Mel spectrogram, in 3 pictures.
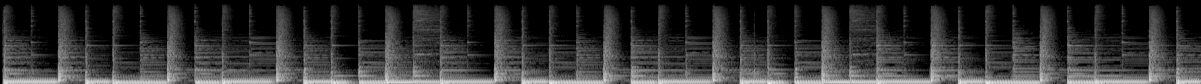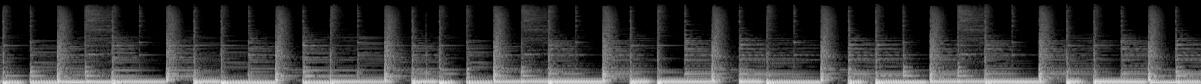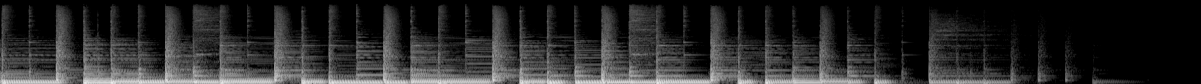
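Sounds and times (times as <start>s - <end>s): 
Latin rock rhythm: 0.0s - 34.9s.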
